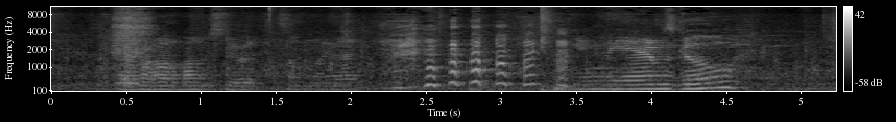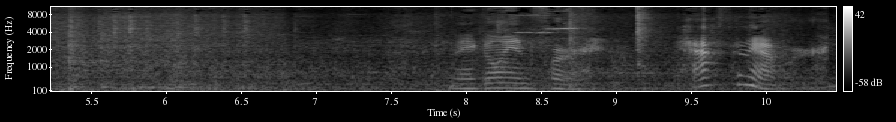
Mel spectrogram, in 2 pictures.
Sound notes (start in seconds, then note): 2.3 laughing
